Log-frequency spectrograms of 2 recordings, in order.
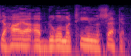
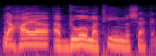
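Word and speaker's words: Yahya Abdul-Mateen II: Yahya, I believe it's Yahya Abdul Mateen II. Yes. I would give him an award just for that name. Yahya Abdul Mateen II.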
